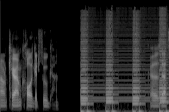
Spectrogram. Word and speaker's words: Fuga: And then, of course, people already know my thoughts about Fuga. I love Fuga. It's pronounced. I think they said it's pronounced Fug, but I don't care. I'm calling it Fuga because that's how it's spelled.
